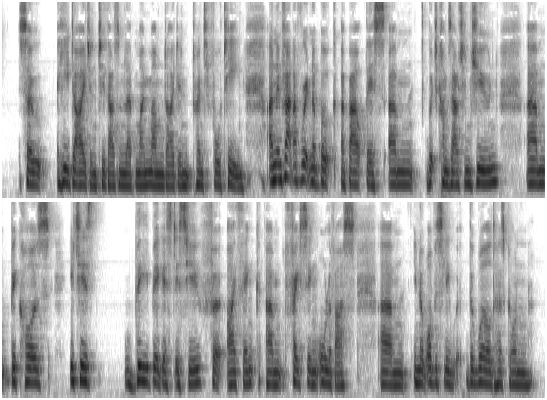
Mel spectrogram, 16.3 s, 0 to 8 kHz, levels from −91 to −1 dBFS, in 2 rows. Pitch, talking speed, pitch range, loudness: 150 Hz, 175 wpm, 140-165 Hz, -22 LUFS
